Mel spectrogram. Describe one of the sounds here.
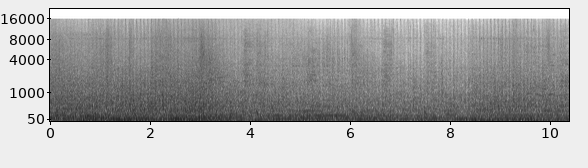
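Gunfire crackles loudly nearby.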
